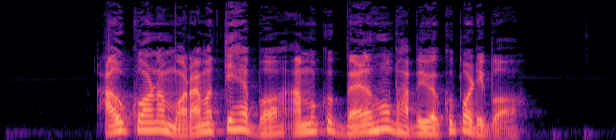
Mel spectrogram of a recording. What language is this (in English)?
Odia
